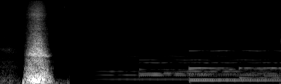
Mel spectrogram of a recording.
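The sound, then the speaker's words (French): A single breath blows out a candle flame, a short, airy whoosh of under a second, followed by a pause and then soft, sustained musical tones. “Charlotte décida de s'asseoir devant cette bougie, prit le temps de regarder la flamme qui dansait devant elle, avant de souffler dessus.”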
